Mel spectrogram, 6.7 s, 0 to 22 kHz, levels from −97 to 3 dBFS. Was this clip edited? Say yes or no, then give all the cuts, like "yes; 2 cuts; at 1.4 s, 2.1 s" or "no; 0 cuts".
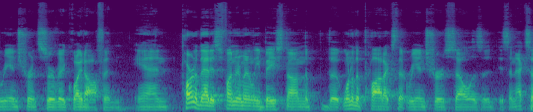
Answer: no; 0 cuts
